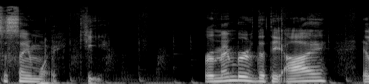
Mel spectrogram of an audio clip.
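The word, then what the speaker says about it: き: looks like a key so key and it's pronounced the same way key remember that the i it looks like an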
